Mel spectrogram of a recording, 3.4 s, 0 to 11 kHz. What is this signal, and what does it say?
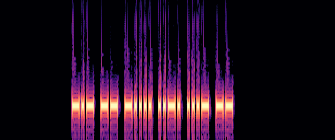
Morse code, heard as a keyed tone, about 47 wpm, 700 Hz. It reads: KM6FVM
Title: USA Call Signs - 6 Characters - Repeated 2x - 50wpm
